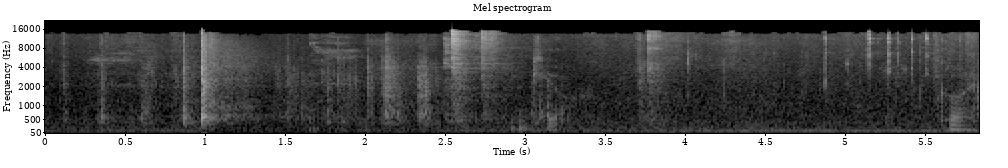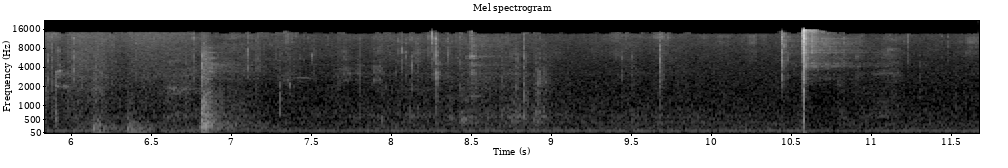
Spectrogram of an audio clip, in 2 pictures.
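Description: A wire crate door rattles and clicks.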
